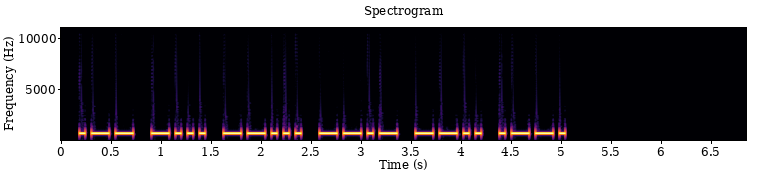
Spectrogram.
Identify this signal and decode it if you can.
Morse code, heard as a keyed tone, about 20 wpm, 700 Hz. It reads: WB7QZP
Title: USA Call Signs - 6 Characters - Repeated 2x - 20wpm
